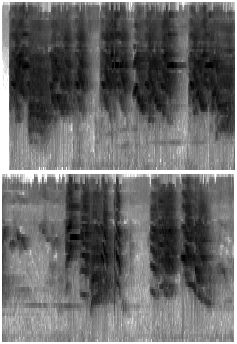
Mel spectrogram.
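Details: Green and blue parrot giving loud, harsh, raspy squawks in long bursts of one to two seconds, separated by short silences, with faint whistled tones between.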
